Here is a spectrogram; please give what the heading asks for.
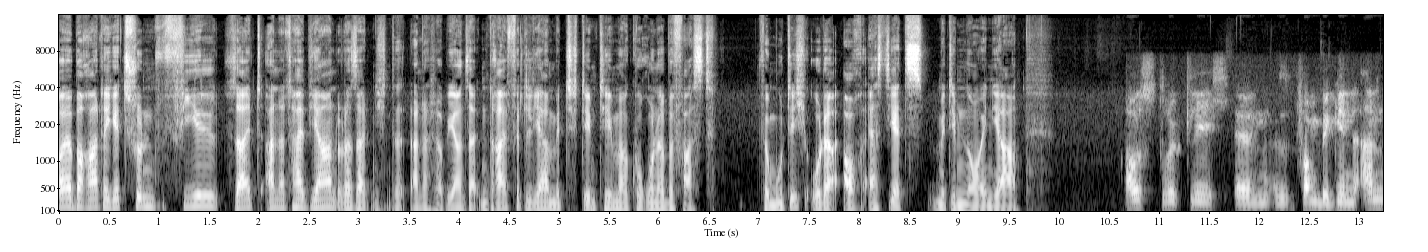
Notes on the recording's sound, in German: DEUTSCHLANDFUNK. Alle zugeschaltet per Telefon.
